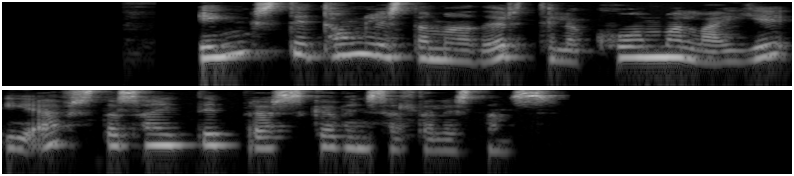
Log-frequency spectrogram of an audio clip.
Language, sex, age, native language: Icelandic, female, 40-49, Icelandic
